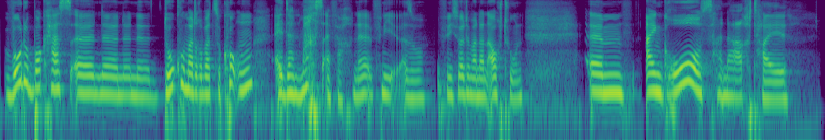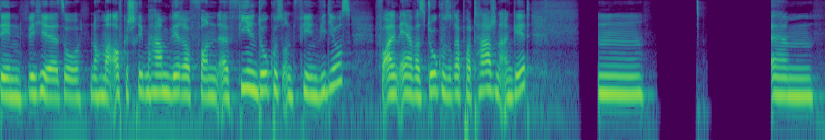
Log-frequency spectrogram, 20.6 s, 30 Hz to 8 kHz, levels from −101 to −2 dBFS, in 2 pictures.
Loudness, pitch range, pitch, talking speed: -26 LUFS, 175-205 Hz, 190 Hz, 165 wpm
